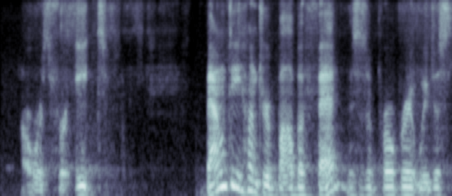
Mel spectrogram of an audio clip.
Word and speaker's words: Boba Fett: the hutt devin uh first of all it's boba fett second of all uh carbonite you just finished binging all of star wars and you said baba fett how do you pronounce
